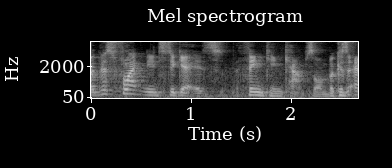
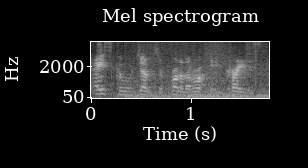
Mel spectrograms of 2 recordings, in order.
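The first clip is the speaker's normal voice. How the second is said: ordinary delivery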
